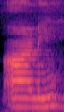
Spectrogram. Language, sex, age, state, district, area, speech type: Marathi, female, 45-60, Maharashtra, Nanded, urban, spontaneous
